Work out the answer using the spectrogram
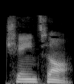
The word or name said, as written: chainsaw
